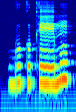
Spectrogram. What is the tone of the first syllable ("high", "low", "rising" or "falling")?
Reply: low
